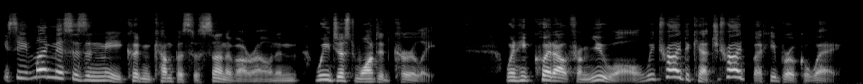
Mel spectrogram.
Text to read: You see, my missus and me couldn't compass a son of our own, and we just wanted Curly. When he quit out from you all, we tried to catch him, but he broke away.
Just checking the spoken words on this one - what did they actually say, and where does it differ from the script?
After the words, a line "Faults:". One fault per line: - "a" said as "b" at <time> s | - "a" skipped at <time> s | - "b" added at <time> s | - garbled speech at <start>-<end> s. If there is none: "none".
You see, my missus and me couldn't compass a son of our own, and we just wanted Curly. When he quit out from you all, we tried to catch tried, but he broke away.
Faults:
- "him" said as "tried" at 7.2 s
